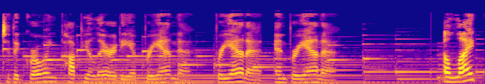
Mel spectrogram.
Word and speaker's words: Bryanna: Pronunciation, Brianna.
